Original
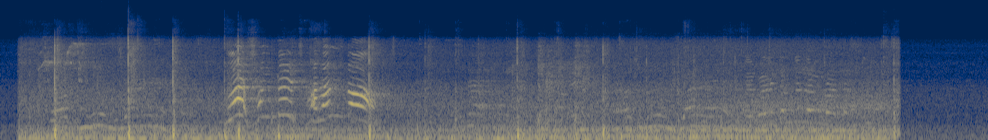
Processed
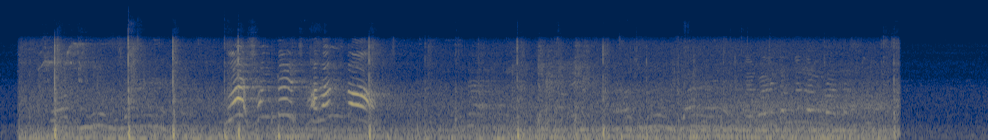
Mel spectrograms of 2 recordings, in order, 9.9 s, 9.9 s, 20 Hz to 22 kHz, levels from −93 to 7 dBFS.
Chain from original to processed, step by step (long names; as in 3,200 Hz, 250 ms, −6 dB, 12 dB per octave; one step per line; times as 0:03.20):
high-pass filter 42 Hz
level −6.5 dB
